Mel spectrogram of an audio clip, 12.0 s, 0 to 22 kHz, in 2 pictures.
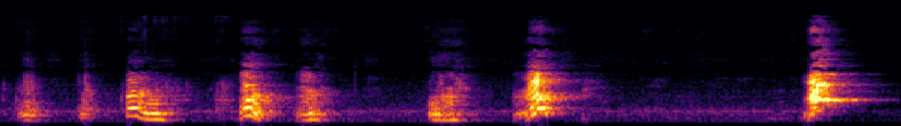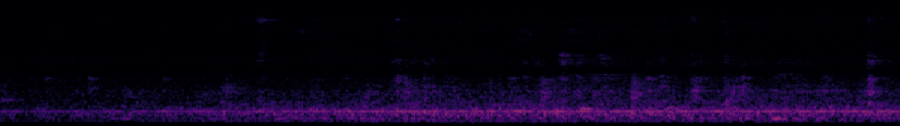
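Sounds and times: dog barking: 0:03.4 - 0:04.0, 0:05.4 - 0:06.0.

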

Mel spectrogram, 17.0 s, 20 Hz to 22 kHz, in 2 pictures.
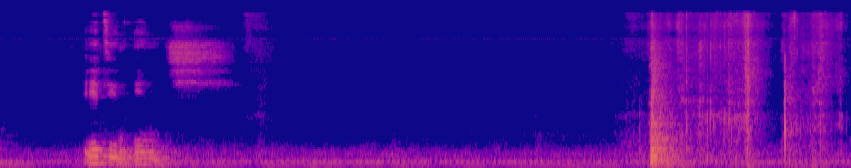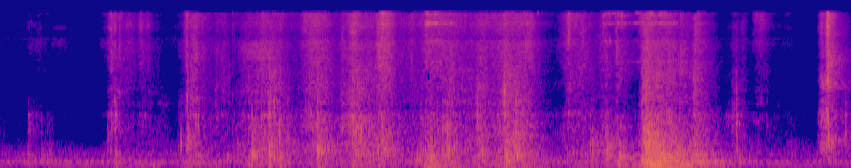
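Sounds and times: paper and packaging rustling: 0:06.2 - 0:14.8.

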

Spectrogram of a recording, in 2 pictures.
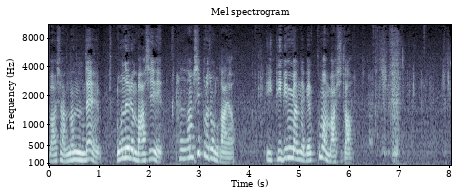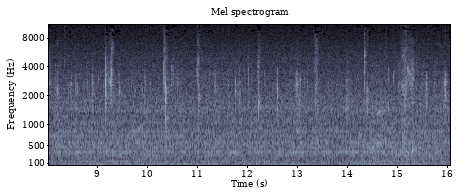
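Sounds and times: person chewing noodles: 0:04.0 - 0:04.4, 0:06.2 - 0:16.0.

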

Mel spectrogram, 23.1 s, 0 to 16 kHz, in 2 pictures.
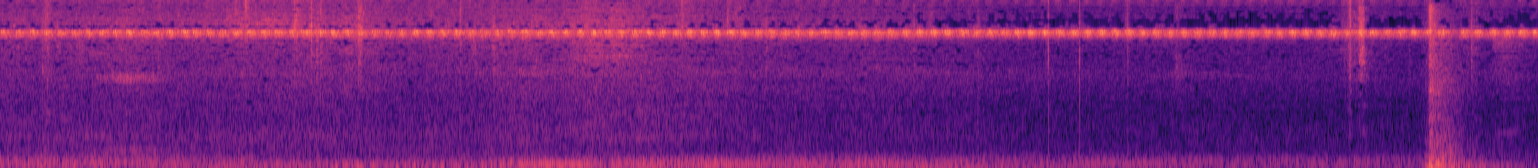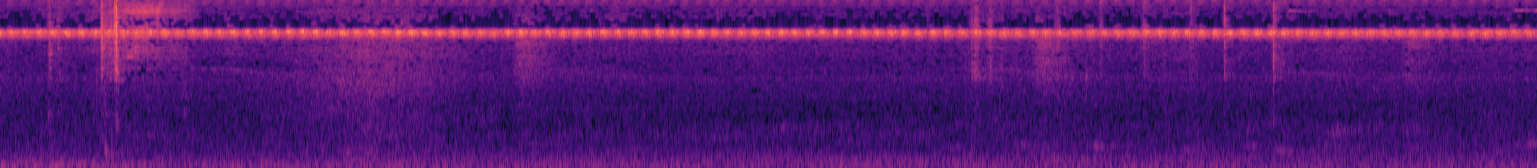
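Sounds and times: sharp thump: 0:10.7 - 0:11.2.

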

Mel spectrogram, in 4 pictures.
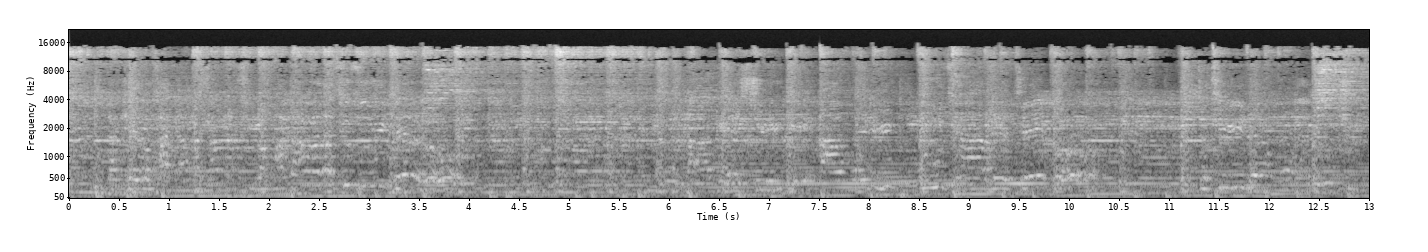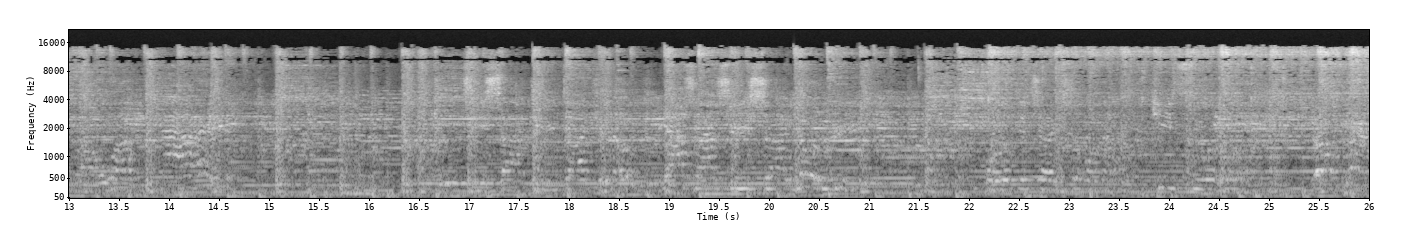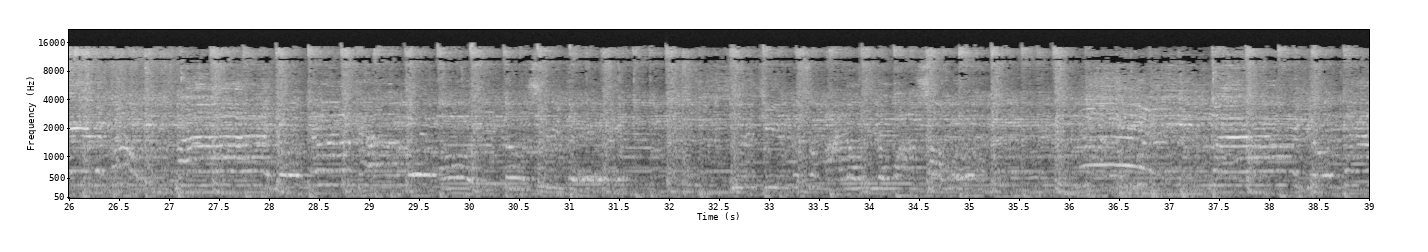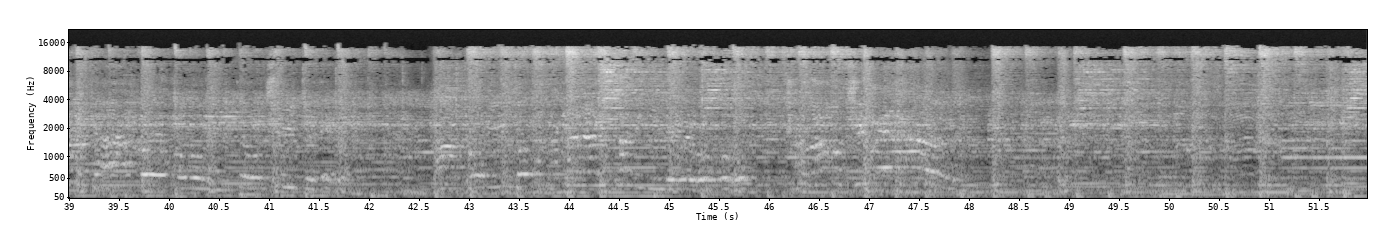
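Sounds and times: drums: 0:00.0 - 0:51.9
electric guitars: 0:00.0 - 0:51.9
rock and roll band playing: 0:00.0 - 0:51.9
upright double bass: 0:00.0 - 0:51.9.

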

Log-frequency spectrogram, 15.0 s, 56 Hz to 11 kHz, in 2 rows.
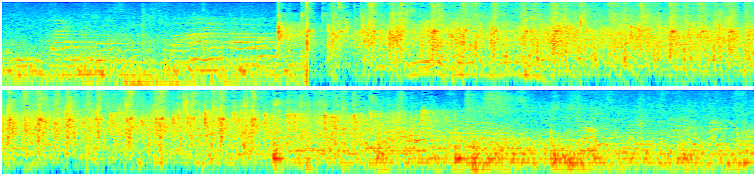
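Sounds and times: audience applauding: 0:02.8 - 0:12.3.

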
